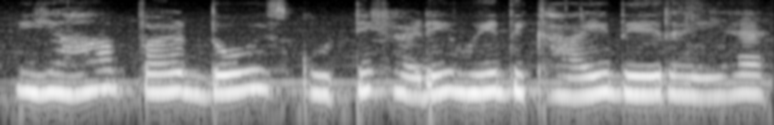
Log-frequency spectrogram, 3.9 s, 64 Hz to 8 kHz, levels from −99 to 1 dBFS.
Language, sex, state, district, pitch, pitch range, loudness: Hindi, female, Delhi, New Delhi, 225 Hz, 215-235 Hz, -12 LUFS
